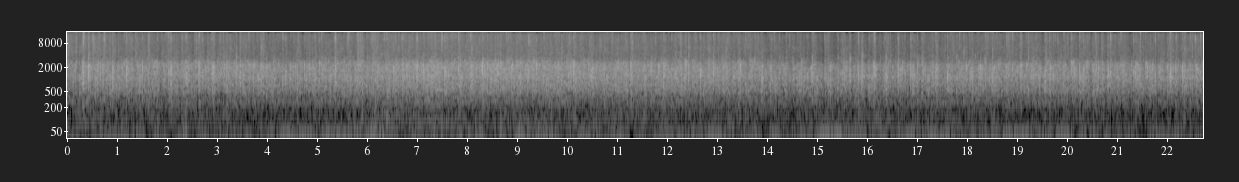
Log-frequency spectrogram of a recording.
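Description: Audience applauding, many hands clapping in a steady, unbroken round.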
